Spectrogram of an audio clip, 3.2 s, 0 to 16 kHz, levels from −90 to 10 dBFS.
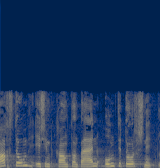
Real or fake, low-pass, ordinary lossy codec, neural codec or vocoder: real; 7.2 kHz; MP3, 48 kbps; none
